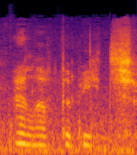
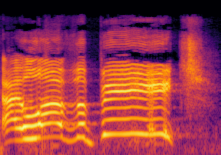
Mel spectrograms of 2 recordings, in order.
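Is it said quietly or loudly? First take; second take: quietly; loudly. First: It is said quietly and low. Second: It is said loudly and brightly.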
